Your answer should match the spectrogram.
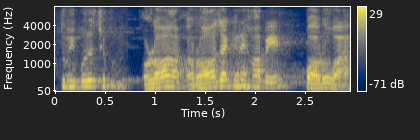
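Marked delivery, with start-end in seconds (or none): none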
